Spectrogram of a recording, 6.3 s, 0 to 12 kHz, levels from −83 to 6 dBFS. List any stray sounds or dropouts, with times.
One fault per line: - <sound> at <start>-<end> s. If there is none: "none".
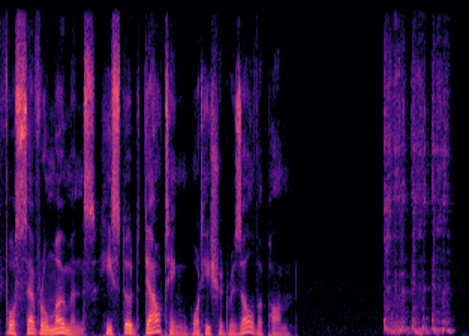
- cough at 5.1-6.1 s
